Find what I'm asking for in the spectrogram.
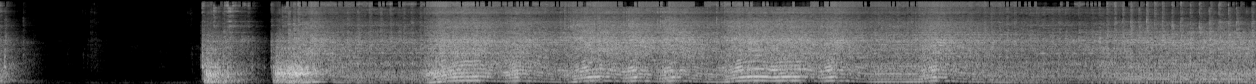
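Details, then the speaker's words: Repaired Husqvarna 440 chainsaw, choked, bar and chain refitted (chain slightly loose): starts after a pull, crisp two-stroke buzz rising and falling with throttle blips, clean and steady; saw runs great. "But the saw runs great. I'll go ahead and crank it up here and let you listen to it."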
